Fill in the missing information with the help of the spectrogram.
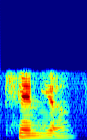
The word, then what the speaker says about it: Kenya: Did you say your name is Xenia? – No, it's Kenya. K-E-N-Y-A.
